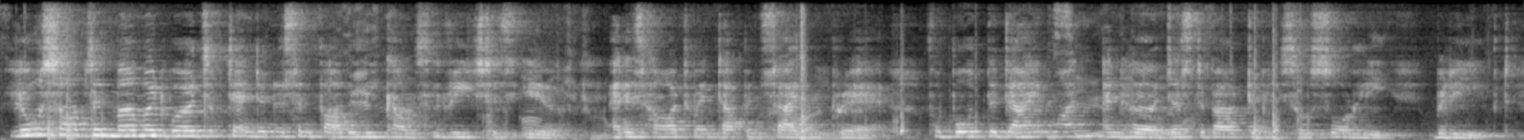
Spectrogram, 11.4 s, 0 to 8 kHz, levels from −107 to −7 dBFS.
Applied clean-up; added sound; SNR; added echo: none; Telephone; 14 dB; reverberation time 1.7 s.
